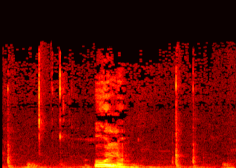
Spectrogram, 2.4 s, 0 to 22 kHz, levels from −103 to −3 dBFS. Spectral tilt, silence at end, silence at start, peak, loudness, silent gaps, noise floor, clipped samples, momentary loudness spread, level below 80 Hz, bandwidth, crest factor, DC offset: -6.5 dB/octave; 1 s; 0.95 s; -4 dBFS; -20 LUFS; none; -51 dBFS; under 0.1%; 26 LU; -60 dBFS; 15.5 kHz; 20 dB; under 0.1%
